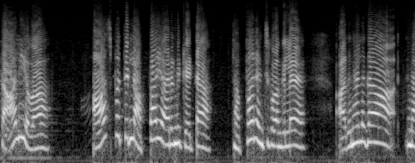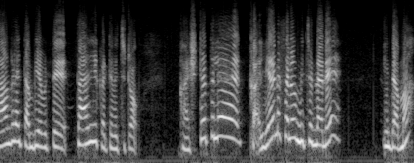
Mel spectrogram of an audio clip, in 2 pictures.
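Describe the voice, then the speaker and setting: A sly, scheming young wife. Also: female voice, high voice, lively intonation, brisk, long pauses, a bit bright, no echo, faint music behind. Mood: mocking. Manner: sly, mocking. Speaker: daughter-in-law. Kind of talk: 1980s film acting.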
